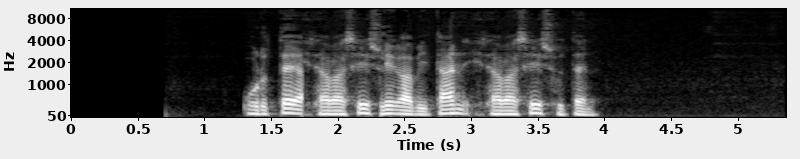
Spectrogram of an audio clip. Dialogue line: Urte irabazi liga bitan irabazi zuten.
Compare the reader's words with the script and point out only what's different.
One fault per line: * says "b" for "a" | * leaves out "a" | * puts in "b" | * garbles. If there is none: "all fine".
all fine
